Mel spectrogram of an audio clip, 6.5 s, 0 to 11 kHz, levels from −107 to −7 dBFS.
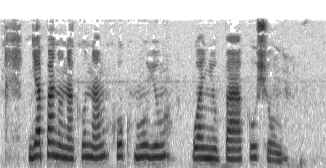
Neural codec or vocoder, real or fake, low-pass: none; real; 7.2 kHz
